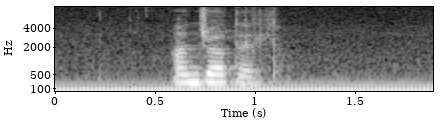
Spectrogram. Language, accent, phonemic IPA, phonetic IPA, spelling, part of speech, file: Armenian, Eastern Armenian, /ɑnd͡ʒɑˈtel/, [ɑnd͡ʒɑtél], անջատել, verb, Hy-անջատել.ogg
- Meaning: 1. to separate, to part; to detach; to disconnect; to disunite 2. to turn off, to shut down, to disable (to put a device, system or mechanism out of operation)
